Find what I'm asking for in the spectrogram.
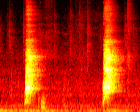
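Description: A dog barks twice, loud and close, the two sharp barks about a second and a half apart with quiet between them.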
